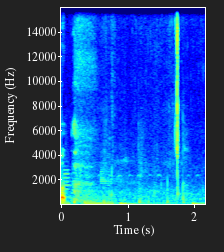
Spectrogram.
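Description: A man's laugh trailing off, then faint background music with a few light knocks and one sharp click near the end.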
